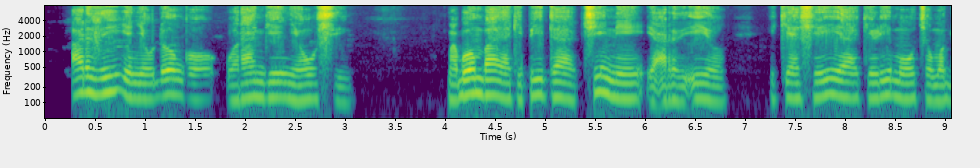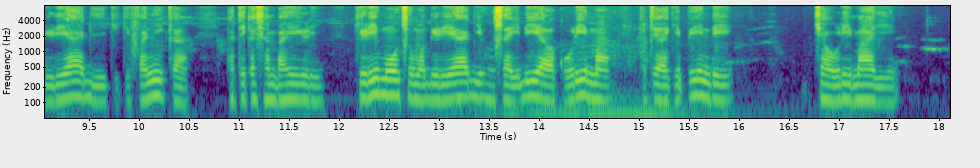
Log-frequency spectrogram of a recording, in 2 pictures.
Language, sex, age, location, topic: Swahili, male, 18-24, Dar es Salaam, agriculture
